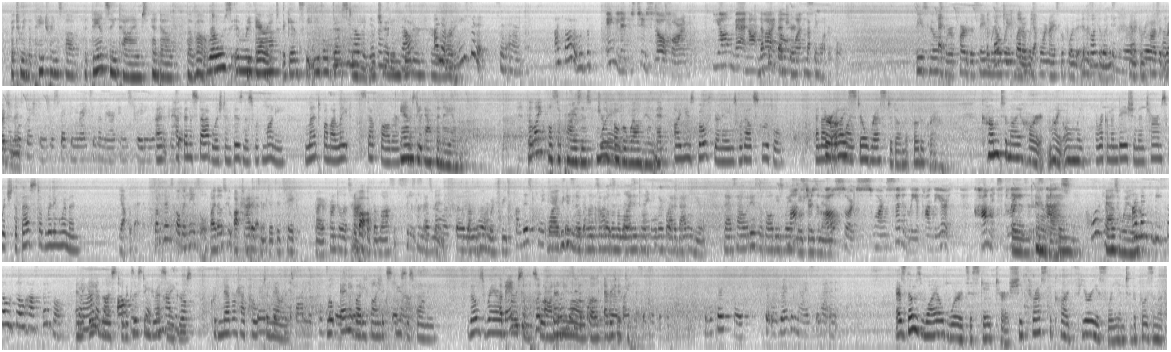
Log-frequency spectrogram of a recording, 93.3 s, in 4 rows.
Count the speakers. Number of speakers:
eight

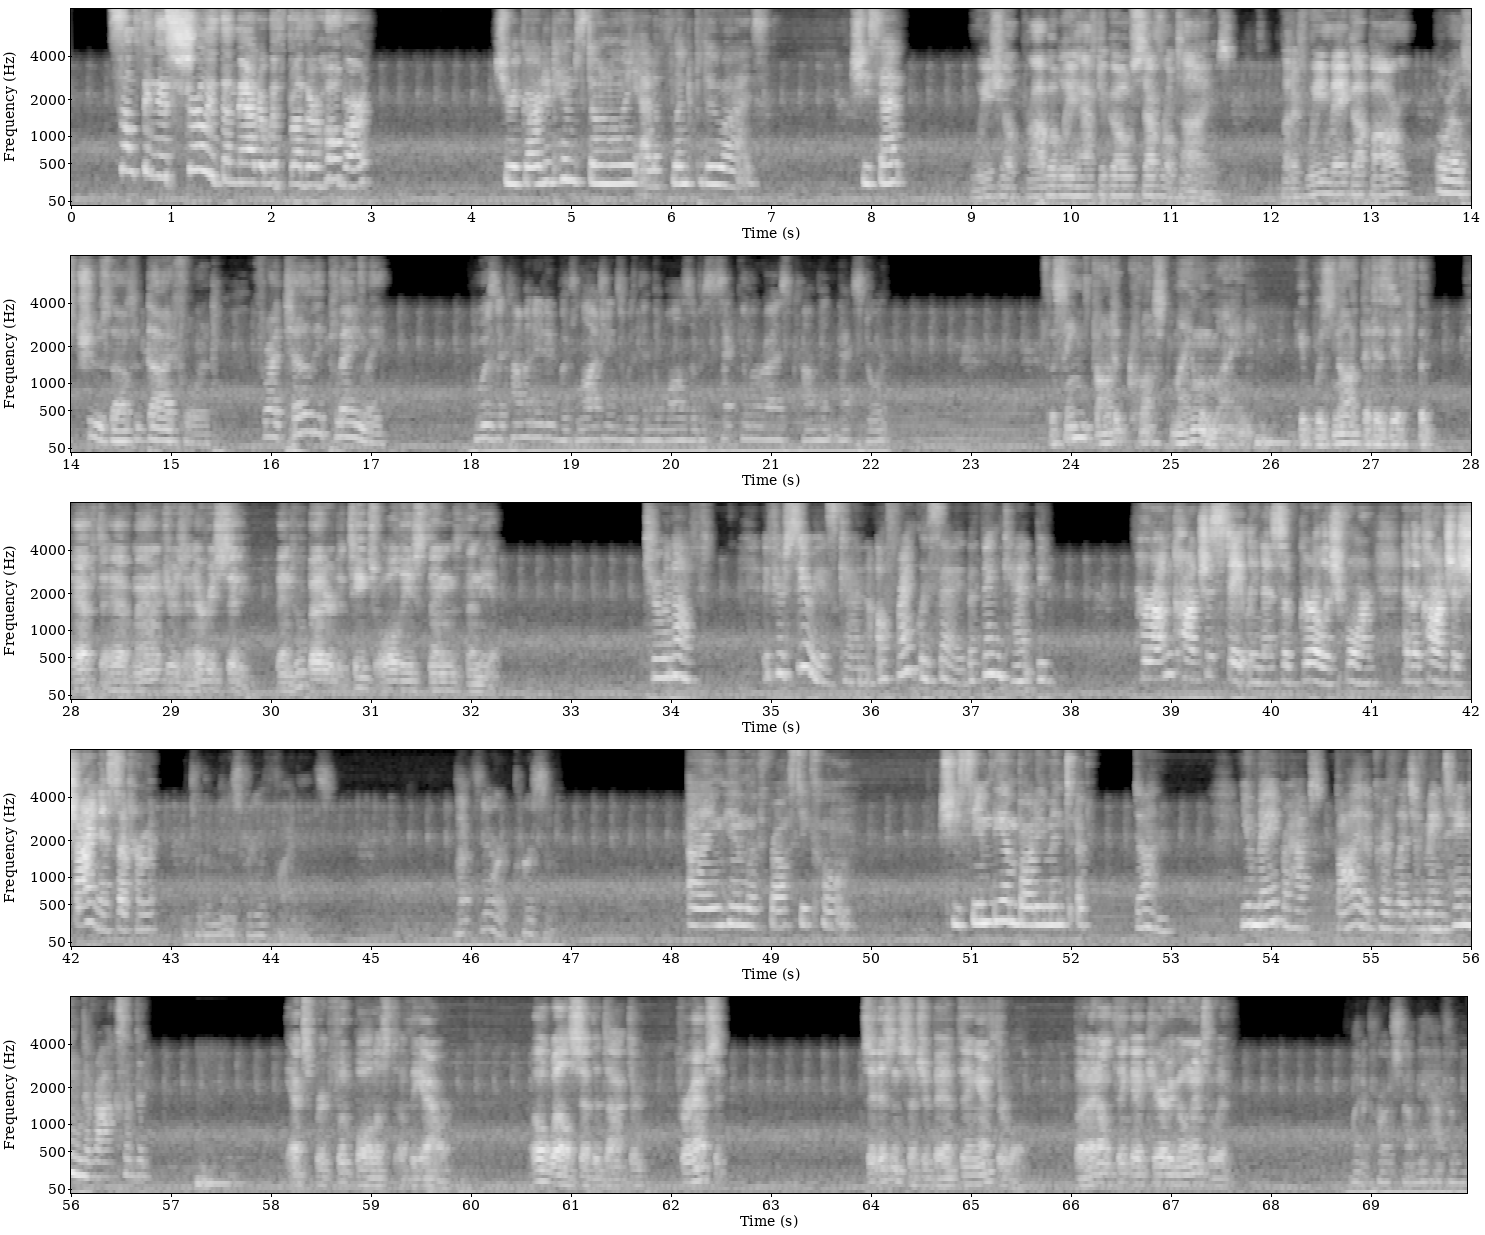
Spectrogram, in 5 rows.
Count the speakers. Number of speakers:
nine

